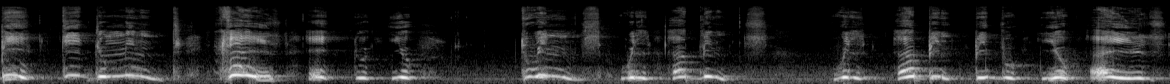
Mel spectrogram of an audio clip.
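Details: Adult male with cerebral palsy, who first walked independently at 18; dysarthria in cerebral palsy.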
